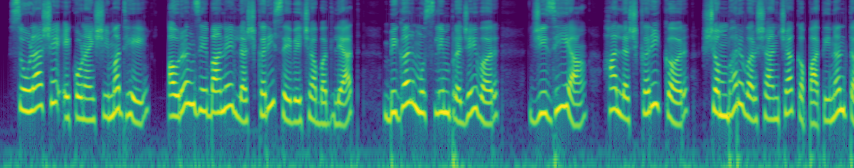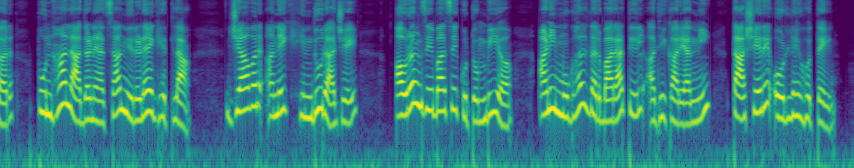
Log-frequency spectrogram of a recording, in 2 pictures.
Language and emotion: Marathi, neutral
